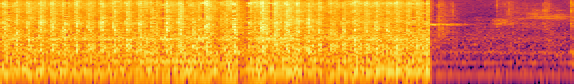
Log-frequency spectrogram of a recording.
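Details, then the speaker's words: Turbo LS engine first start after fabricating welded headers and piping: loud rapid machine-gun popping following engine speed, then shutoff; exhaust leaking at a header flange with no gasket. "she will accept the headers should probably put a gasket on this side because that's [ __ ] obnoxious"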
